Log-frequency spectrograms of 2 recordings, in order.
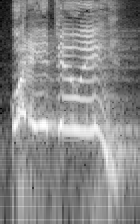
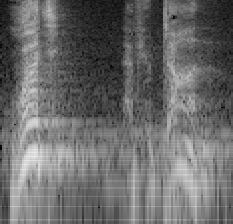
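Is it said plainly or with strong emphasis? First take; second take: strong emphasis; plainly. First: It is said with strong, forceful emphasis. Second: It is said plainly, without added force.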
